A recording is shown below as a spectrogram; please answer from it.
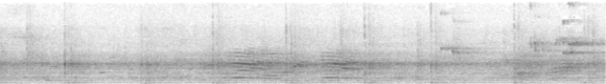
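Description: Basketball dribbled on a hardwood gym floor, faint bounces under distant voices and calls in the gym.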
